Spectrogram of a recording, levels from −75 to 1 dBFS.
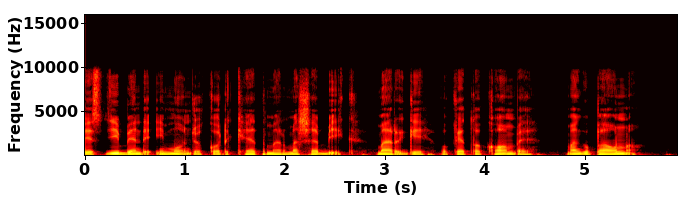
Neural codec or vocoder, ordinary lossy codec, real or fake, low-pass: none; Opus, 64 kbps; real; 9.9 kHz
